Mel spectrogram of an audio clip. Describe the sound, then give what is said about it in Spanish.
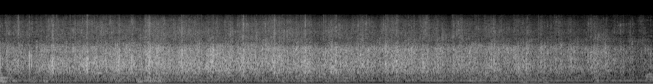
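A crowd applauds steadily for several seconds to welcome guests, including the vice president of the Federación de Migrantes NAI-USA. The clapping is a dense, loud wash that holds its level and tapers slightly toward the end, with no voices over it. “Vamos a darles un fuerte aplauso, por favor, a todos ellos.”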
